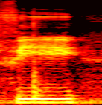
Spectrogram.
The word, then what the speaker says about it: Phee: Her name is Fee. Hey, Fee girl. Fee is spelled Phee.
